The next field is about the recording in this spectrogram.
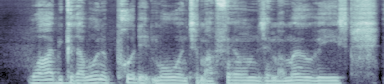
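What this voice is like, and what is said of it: Attempted British accent. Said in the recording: “I'm attempting to do my whole podcast with a British accent because now I'm studying the accent, the British accent.”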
